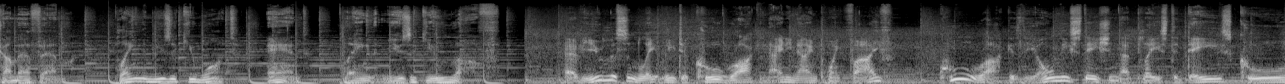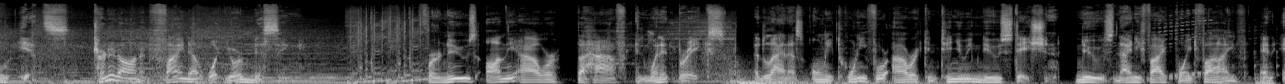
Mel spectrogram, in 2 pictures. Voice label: Radio Ad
